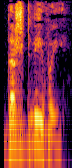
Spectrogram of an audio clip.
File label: rainy, russian; ممطر: дождливый [doʐdliviy]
